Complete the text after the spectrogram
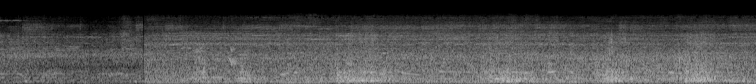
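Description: Rain spatters on a windshield.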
